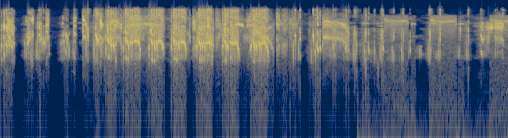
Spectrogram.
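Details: White-nest swiftlet lure call for swiftlet houses, tested in East Kalimantan: dense, rapid high chirping and twittering in quick bursts with brief gaps, growing thinner and more buzzy toward the end.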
